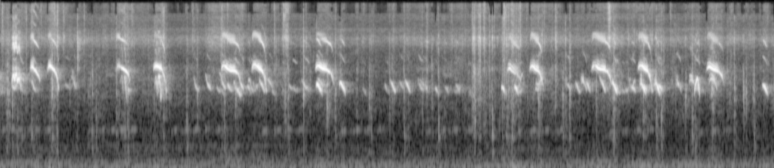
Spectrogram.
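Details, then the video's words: Young chicks giving bright, high cheeps in clustered bursts separated by short gaps, some peeps sharply downslurred, over soft rustling and a low background hum. "MURGI Baby "Chicks Chirping" Sound"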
